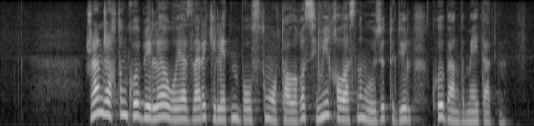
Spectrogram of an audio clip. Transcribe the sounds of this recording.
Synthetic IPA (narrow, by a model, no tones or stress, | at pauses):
ʒ̥ɑnʒɑqt̪əɴkʲʰɵpe̞lɪwo̞jɑzd̪ɑɾəkʲʰe̞le̞t̪ɪnbolˠəst̪əɴwo̞ɾt̪ɑlˠəʁəsemejqʰɑlˠɑsənəŋwɵzɪt̪ʰʏɡʲe̞lkʲʰɵpæŋɡʲɪmeɑjt̪ɑt̪ən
